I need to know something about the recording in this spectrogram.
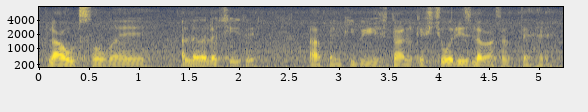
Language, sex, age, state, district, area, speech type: Urdu, male, 18-30, Delhi, East Delhi, urban, spontaneous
